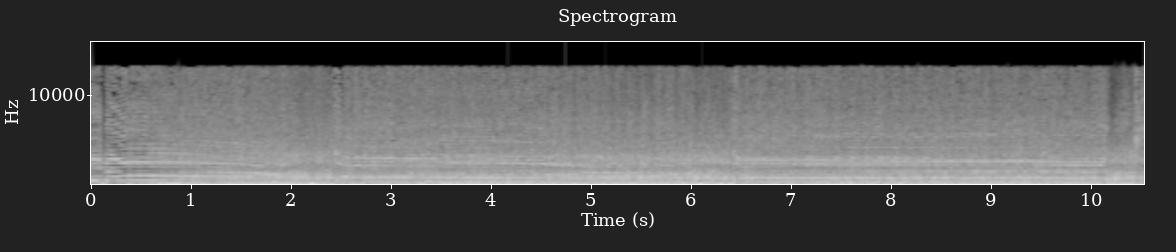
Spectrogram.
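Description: A radio football commentator's long drawn-out goal cry. One note is held for about six seconds, sliding slowly lower, then after a breath a second long held note runs on, over steady background noise.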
